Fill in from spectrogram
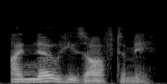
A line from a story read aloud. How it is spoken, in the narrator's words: said Harry wearily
